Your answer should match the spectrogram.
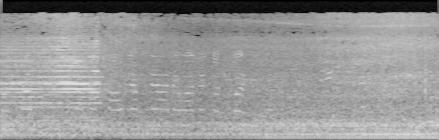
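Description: A horn sounds one steady toot for about a second, then stops, leaving outdoor background noise with a low rumble that grows near the end.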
